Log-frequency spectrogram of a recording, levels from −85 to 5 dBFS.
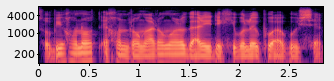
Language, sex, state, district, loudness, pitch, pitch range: Assamese, male, Assam, Kamrup Metropolitan, -17 LUFS, 90 Hz, 90-100 Hz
